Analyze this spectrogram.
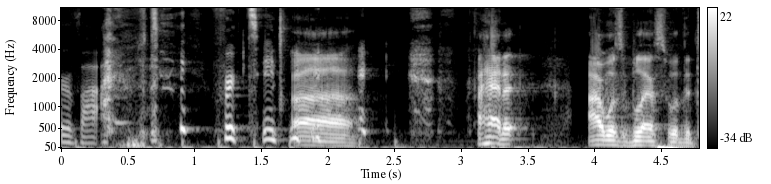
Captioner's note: chuckles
